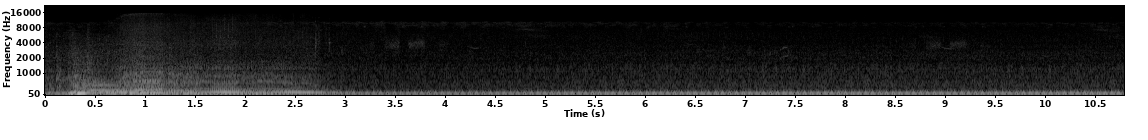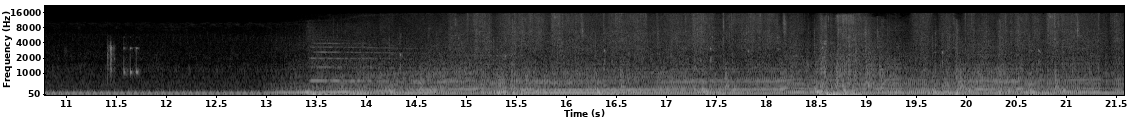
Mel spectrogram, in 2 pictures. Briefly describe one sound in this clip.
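A car engine revs and rises in pitch as it speeds up.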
